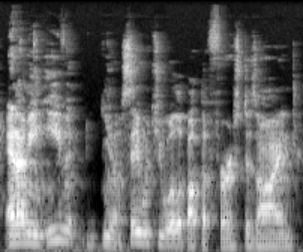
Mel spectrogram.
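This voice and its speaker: A man's voice: medium pitch, expressive, fast talker, a bit bright. A man chatting casually on a group podcast as a host, explaining his opinions.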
